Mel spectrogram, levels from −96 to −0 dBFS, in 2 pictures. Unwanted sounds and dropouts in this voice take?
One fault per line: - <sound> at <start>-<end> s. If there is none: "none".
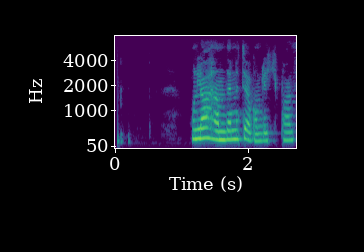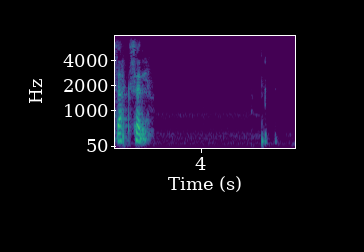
none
